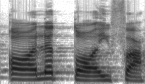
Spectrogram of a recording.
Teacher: ہے، دوسرا حرف متحرک ہے۔ اب اگر غور کیا جائے تو تا اور طا ان دونوں کا مخرج ایک ہوتا ہے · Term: ادغام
